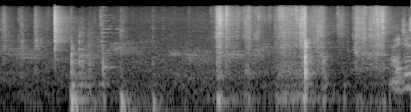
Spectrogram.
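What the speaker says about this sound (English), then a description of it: "I just slice the top off" A knife cuts through an onion on a board in a handful of irregular, close knocks and crisp slicing strokes, with short quiet gaps between them.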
